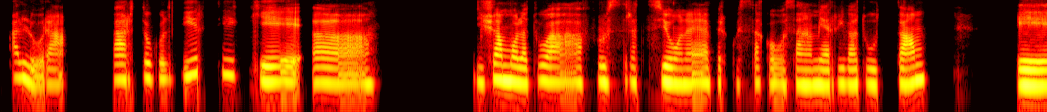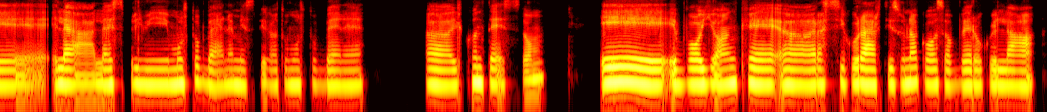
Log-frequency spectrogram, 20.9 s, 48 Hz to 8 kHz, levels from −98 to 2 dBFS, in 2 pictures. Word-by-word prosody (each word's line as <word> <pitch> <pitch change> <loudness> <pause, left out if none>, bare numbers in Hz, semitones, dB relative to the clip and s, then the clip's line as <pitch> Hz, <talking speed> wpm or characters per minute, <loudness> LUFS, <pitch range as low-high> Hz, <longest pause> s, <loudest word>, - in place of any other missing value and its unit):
Allora, 225 -5 -5 0.5
parto 215 +2 -5
col 220 0 -10
dirti 260 0 -8
che 195 - -2
uhm, 180 -1 -4 0.9
diciamo 205 -1 0
la 180 -1 -1
tua 190 -1 -4
frustrazione 185 -1 -4
per 185 0 -15
questa 180 +1 -15
cosa 175 -1 -6
mi 170 0 -1
arriva 170 0 -5
tutta. 175 +3 -3 0.9
Ehm, 165 - +1
la 130 - +2
la 90 - 0
esprimi 175 -1 0
molto 180 +2 +1
bene, 170 -1 -4
mi 170 - +1
hai - - -3
spiegato 165 +1 -11
molto 170 0 -5
bene, 165 0 -5 0.6
ehm, 170 -2 +1
il 165 - -4
contesto, 175 - +1 0.5
e 185 -2 +8
e 165 - +3
voglio 175 +1 +3
anche, 175 -1 +3
uhm, 170 -1 +2
rassicurarti 175 0 +1
su 175 - -9
una 185 +1 +3
cosa, 170 -1 -3
ovvero 165 0 -2
quella, 165 -1 0
175 Hz, 115 wpm, -23 LUFS, 170-185 Hz, 0.9 s, e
